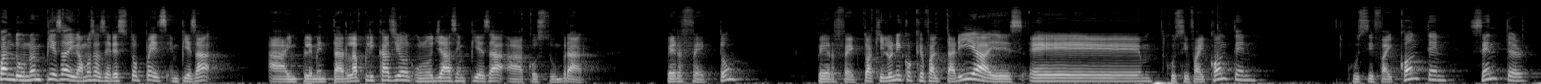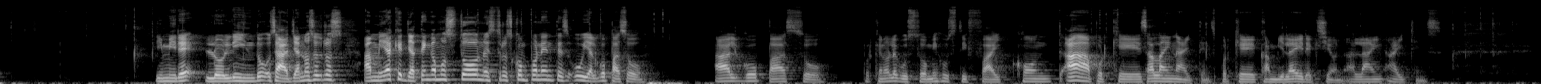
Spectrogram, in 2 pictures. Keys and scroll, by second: 1.2 Return, 1.7 super+s, 10.1 ,, 10.1 space, 11.6-12.8 typing, 12.9 Down, 13.3 Up, 13.6 Return, 14.0-17.1 typing, 17.1 super+s, 18.0 super+s, 24.0 super+s, 26.8-28.0 typing, 28.1 Return, 29.7-30.7 typing.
